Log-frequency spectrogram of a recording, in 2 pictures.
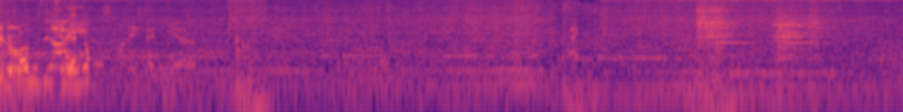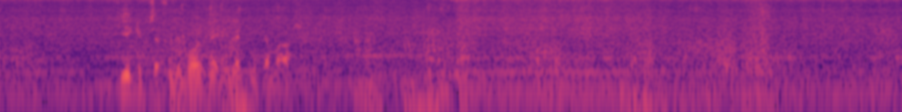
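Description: A man talks into a close microphone with animation.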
